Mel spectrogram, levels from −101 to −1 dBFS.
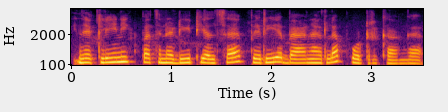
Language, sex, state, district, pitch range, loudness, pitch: Tamil, female, Tamil Nadu, Nilgiris, 200-225 Hz, -13 LUFS, 210 Hz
